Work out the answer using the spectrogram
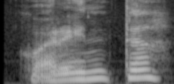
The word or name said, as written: Quarenta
